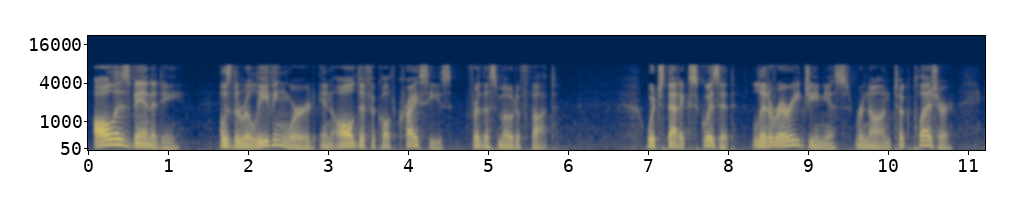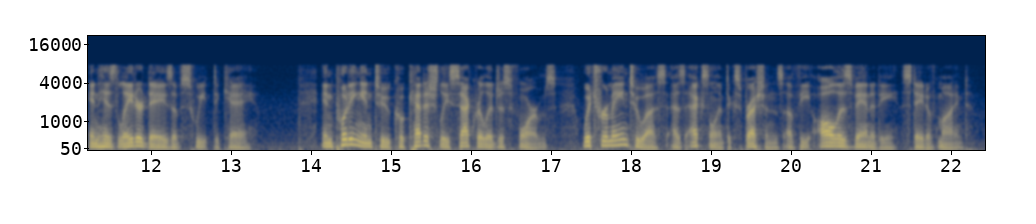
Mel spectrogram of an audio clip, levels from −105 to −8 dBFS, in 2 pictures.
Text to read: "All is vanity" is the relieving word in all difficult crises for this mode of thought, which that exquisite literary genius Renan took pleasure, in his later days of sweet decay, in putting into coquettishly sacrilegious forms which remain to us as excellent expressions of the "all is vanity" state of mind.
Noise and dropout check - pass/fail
pass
